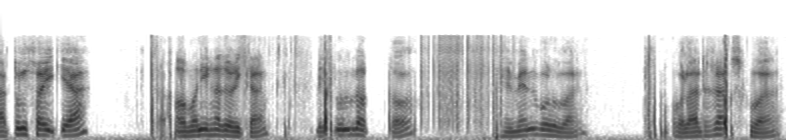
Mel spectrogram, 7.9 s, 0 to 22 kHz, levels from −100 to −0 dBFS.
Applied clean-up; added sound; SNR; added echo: neural diffusion model UNIVERSE++.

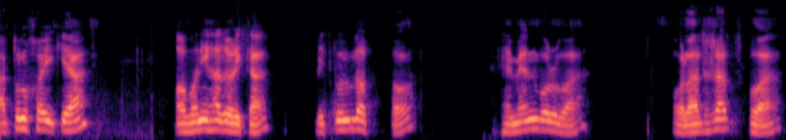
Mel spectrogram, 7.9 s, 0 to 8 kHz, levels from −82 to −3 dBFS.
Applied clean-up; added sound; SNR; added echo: neural mask model DeepFilterNet 3.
